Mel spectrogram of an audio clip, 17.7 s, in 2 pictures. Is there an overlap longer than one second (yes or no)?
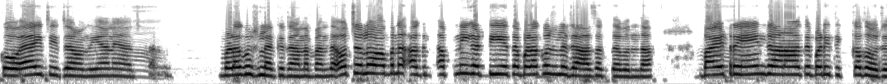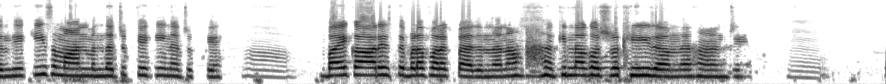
yes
